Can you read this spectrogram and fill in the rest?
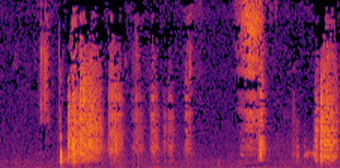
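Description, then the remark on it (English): Dice rattle and clatter across a hard tabletop in several scratchy bursts, with sharp clicks between rolls and no talking. “Right, and lots of dice.”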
